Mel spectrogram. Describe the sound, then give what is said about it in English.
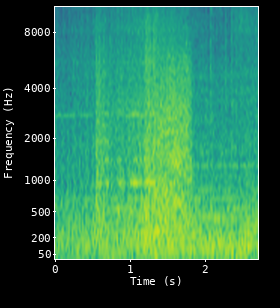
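Gunfire strikes a helicopter in an audio drama: heavy crashing bursts and impacts build to a loud peak over a continuous low, rumbling engine drone. “The rebel opens fire again. Shit, we're hit! The chopper descends with smoke trailing from its engine.”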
